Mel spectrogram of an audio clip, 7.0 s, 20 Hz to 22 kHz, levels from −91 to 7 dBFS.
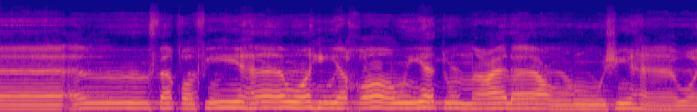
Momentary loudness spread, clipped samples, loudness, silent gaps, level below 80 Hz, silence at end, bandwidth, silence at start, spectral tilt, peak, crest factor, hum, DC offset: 6 LU; under 0.1%; -25 LUFS; none; -68 dBFS; 0 s; 14 kHz; 0 s; -6 dB/octave; -10 dBFS; 16 dB; none; under 0.1%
